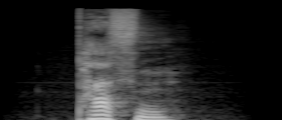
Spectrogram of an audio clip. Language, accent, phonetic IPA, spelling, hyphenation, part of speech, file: German, Germany, [ˈpʰasn̩], passen, pas‧sen, verb, De-passen.ogg
- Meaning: 1. to fit 2. to suit, to be suitable for [with dative ‘someone/something’] or 3. to be alright, to be fine 4. to go with (to correspond or fit well with, to match) 5. to match (e.g., a description)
